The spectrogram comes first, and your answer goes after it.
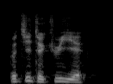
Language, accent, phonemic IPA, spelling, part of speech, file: French, France, /pə.tit kɥi.jɛʁ/, petite cuiller, noun, LL-Q150 (fra)-petite cuiller.wav
- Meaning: alternative spelling of petite cuillère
